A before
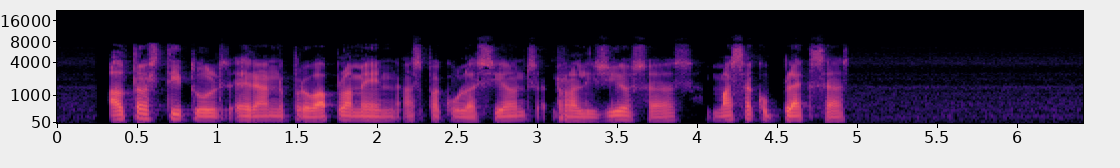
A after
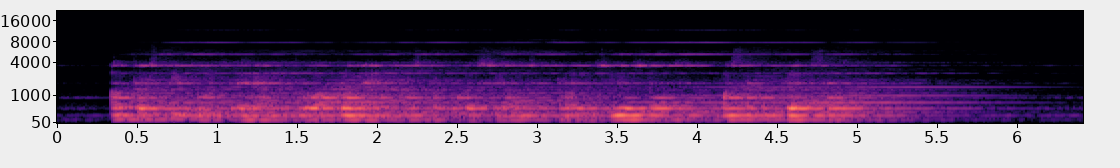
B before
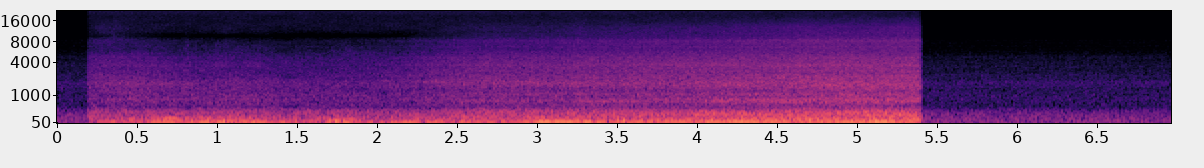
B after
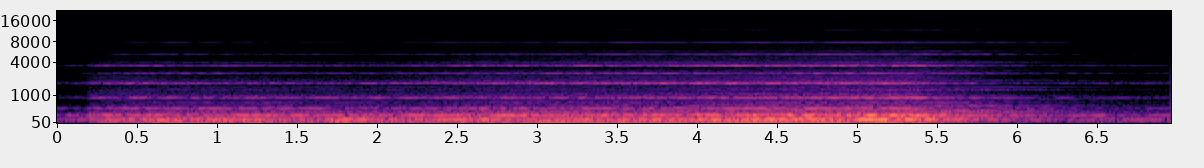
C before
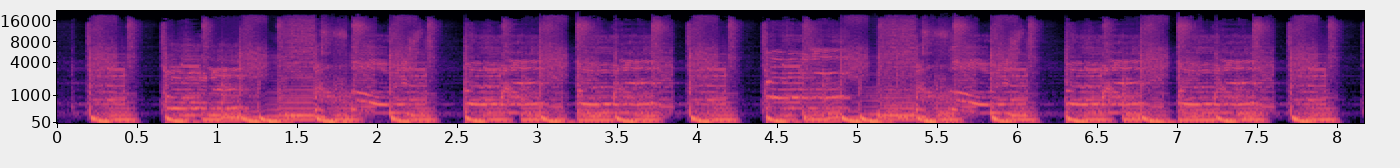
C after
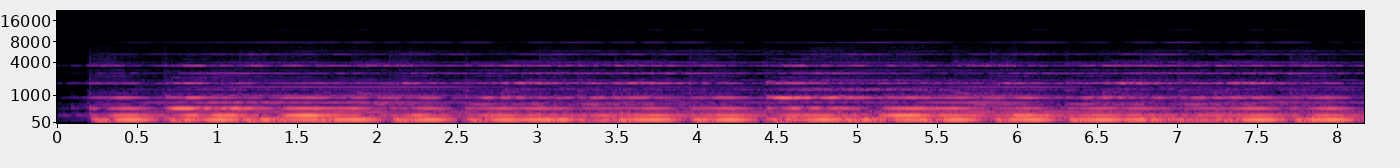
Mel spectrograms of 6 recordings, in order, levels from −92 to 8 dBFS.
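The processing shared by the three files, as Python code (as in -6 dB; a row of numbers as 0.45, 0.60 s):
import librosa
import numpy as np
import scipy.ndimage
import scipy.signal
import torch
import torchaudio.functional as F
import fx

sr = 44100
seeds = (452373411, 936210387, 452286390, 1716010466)

y = fx.octave_resonator(x, sr, note='A', decay_s=0.38)
y = fx.rev_shimmer(y, sr, seeds[0], rt60_s=1.5, semitones=7, shimmer_db=-8, drr_db=2.0)
y = y * 10.0 ** (-12 / 20.0) / np.max(np.abs(y))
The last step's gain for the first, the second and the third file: +14.5, +13.0, +6.0 dB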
